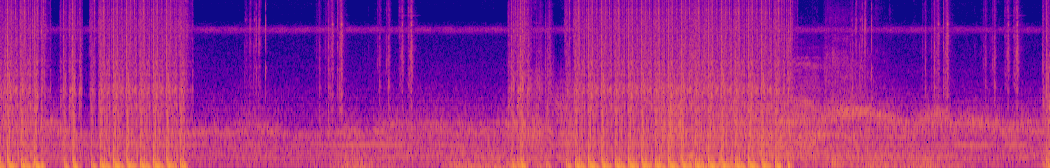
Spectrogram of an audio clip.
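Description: Rapid automatic weapon fire in Empyrion Galactic Survival, two long loud bursts of fast repeating shots separated by a short pause, close and sharp, with the second burst followed by a lingering whoosh.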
